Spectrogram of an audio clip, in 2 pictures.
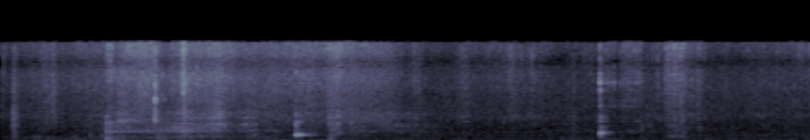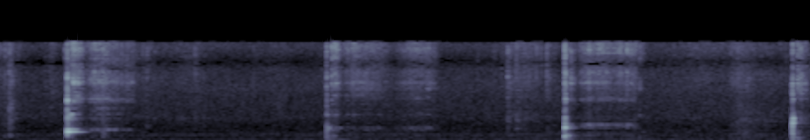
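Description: Scattered, hesitant mallet taps on a xylophone, about seven quiet strikes at irregular intervals, each a short bright clink with a brief ringing tone, separated by pauses of near silence.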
